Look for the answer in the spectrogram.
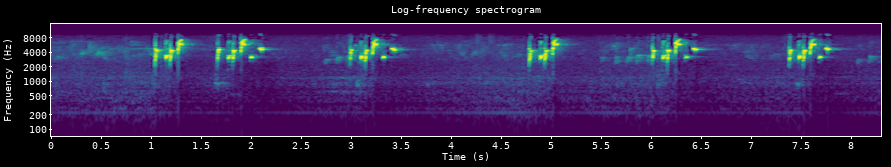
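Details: Algerian goldfinch kept as a pet, from Souk Ahras in Algeria, singing short bright twittering bursts of tinkling notes, repeated roughly every second, with brief silent gaps between them.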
